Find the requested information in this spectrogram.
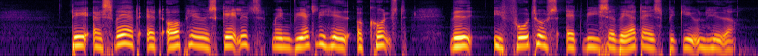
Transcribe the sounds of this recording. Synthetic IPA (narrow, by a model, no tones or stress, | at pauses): d̥e̝ʔæɐsʋæɐ̰d̥æd̥ɒ̽b̥hɛːʊəsɡ̥el̰ð̩ˠmenʋiɐɡ̥əliɦe̝ð̞̰ˠɒ̽kʰɔ̽n̰sd̥ | ʋe̝ðˠ | ifo̝t͡sʰo̝sæd̥ʋiːsəʋæɐd̥ɛːsb̥e̝ɡ̥ḭːʊn̩ɦe̝ð̞̰ˠɐ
